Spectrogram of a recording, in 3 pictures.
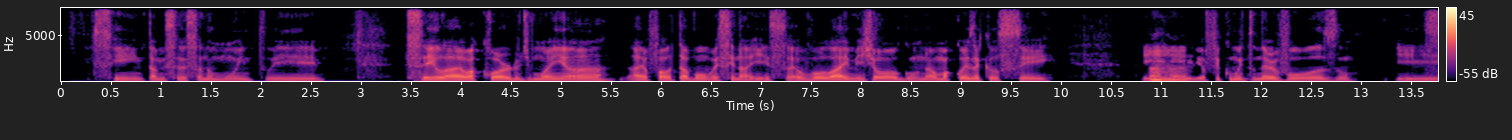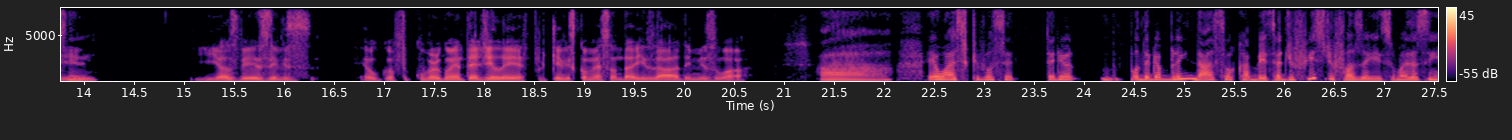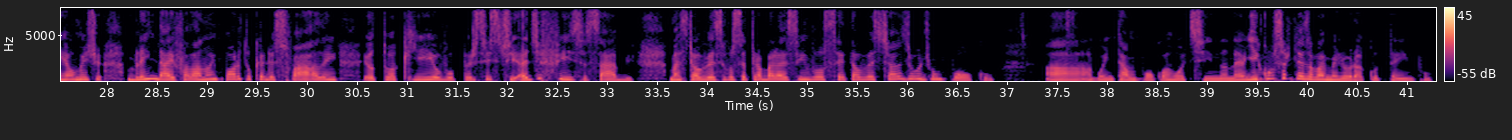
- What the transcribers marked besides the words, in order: tapping; other background noise
- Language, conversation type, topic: Portuguese, advice, Como o estresse causado pela sobrecarga de trabalho tem afetado você?
- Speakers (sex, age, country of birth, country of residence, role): female, 40-44, Brazil, United States, advisor; male, 35-39, Brazil, Canada, user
